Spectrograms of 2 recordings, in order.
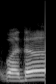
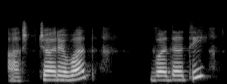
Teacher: ವದ್ ವದ ಅನ್ನಂಗಿಲ್ಲ ವದ್ ವ್ಯಂಜನ ಇದೆ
